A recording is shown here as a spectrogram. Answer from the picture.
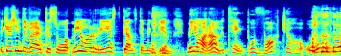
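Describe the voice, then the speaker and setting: Her high-pitched voice makes very wide pitch swings as the woman talks at a moderate pace. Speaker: podcast host. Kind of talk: casual chat.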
